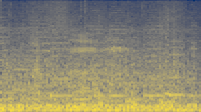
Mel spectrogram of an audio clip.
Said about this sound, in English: Kind of nice out here. Moonlight on the water, waves lapping gently against the boat.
